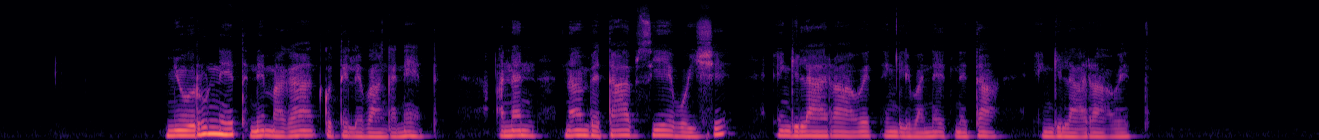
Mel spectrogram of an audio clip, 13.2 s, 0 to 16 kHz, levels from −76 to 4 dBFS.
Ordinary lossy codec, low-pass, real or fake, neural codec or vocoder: none; 14.4 kHz; real; none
